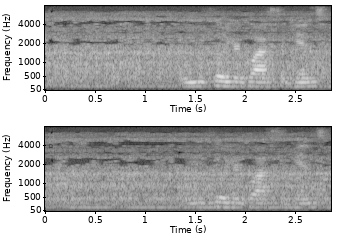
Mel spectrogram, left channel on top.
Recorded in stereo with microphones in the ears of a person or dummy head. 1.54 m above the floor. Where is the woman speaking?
30° left (ahead or behind), 1.3 m.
